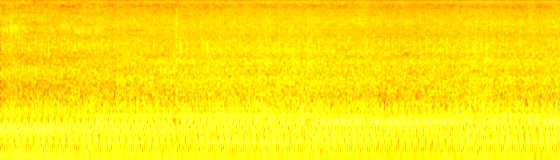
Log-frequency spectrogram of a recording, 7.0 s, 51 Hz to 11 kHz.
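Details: 302 V8 air-compressor engine at 160 degrees operating temperature, 9 psi fuel pressure, re-ended plug wires: deep, steady drone with an even, unbroken beat and no misses or knocks; running smoothly.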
